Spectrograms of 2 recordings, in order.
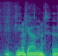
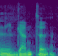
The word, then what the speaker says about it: Gigante: Da sehe ich eher ihre Teamkollegin, wie wird man die jetzt aussprechen? Sarah Gigantisch. – Gigante. – Gigante.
